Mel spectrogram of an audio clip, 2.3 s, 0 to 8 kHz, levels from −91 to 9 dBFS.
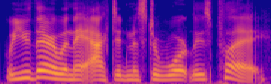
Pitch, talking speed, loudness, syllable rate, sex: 180 Hz, 240 wpm, -18 LUFS, 5.8 syllables/s, female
